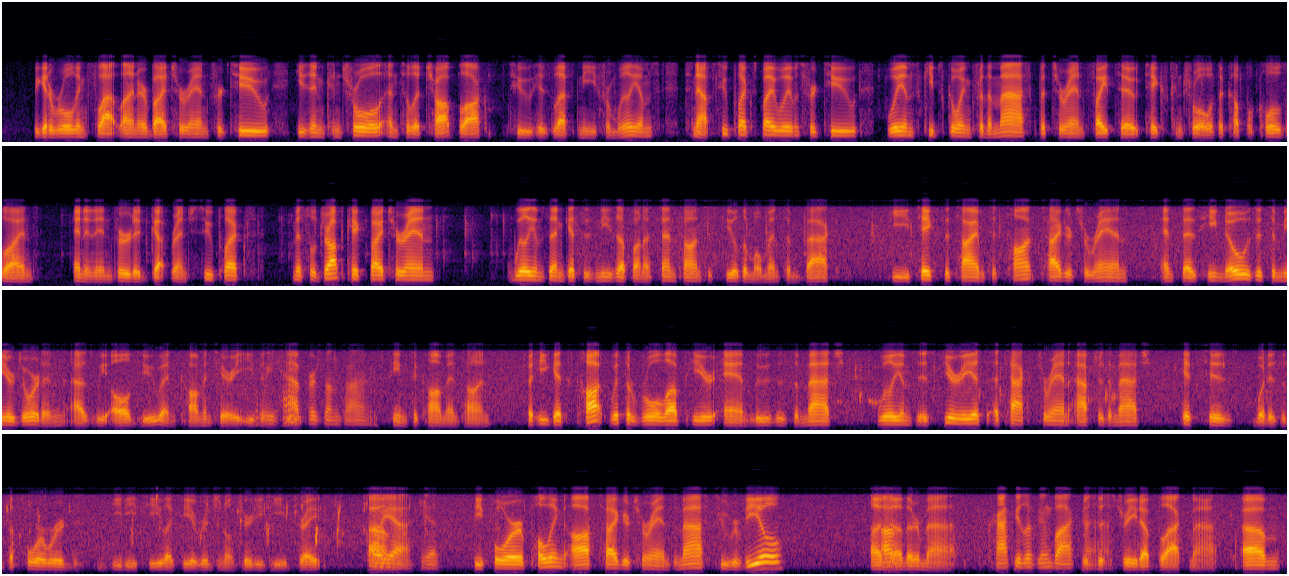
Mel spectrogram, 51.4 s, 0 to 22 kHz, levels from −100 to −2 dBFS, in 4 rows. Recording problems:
phone-call audio; nothing above 3.5 kHz
household noises; faint; throughout; 25 dB below the speech
hiss; faint; from 19 s on; 20 dB below the speech

